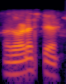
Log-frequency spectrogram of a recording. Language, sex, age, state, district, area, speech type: Kashmiri, male, 18-30, Jammu and Kashmir, Anantnag, rural, conversation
